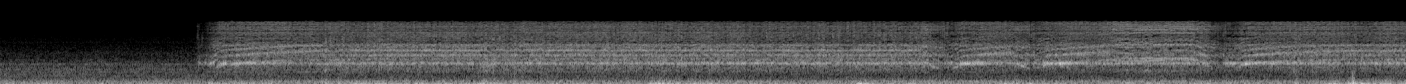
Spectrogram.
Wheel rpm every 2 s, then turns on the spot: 0, 150, 160, 160, 130, 130, 150.
none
